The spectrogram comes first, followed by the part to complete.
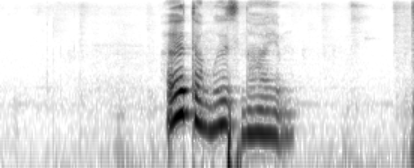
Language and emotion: Russian, sad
